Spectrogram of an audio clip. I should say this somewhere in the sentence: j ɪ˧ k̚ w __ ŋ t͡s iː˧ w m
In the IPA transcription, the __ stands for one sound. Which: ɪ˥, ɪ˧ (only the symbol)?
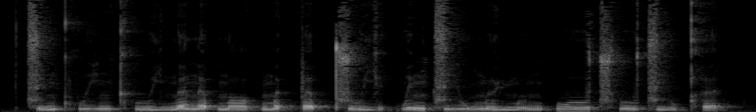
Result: ɪ˥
